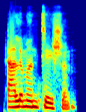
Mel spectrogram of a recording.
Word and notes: alimentation: Indian

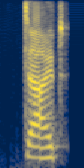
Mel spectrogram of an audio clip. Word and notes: tied: Indian

